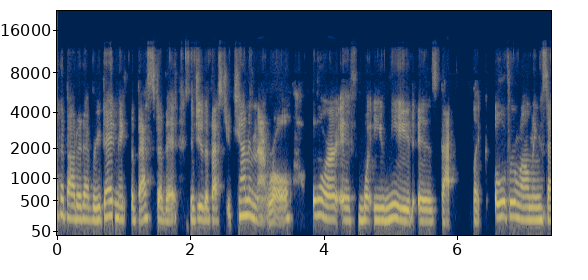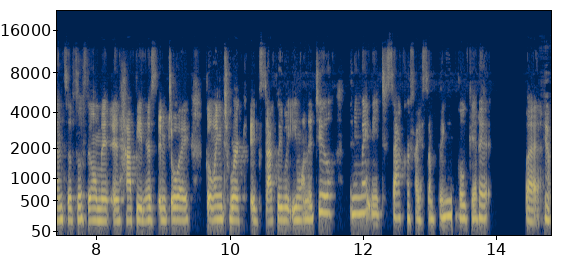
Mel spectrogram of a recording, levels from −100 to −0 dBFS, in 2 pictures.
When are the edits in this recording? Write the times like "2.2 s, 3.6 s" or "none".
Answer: none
